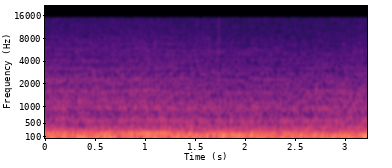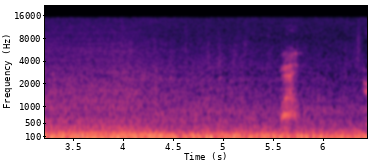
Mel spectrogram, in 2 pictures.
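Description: A 2006 Chevy Silverado LBZ 4x4 pickup cruises along, its low, steady drivetrain and road rumble holding evenly throughout, fairly quiet and smooth, with a brief faint squeak near the end.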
